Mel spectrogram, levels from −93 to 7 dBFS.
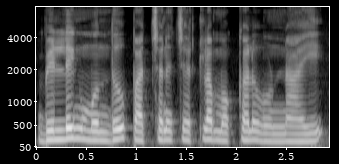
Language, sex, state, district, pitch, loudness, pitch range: Telugu, female, Telangana, Mahabubabad, 190 Hz, -16 LUFS, 170-200 Hz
